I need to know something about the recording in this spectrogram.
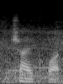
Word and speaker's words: trà quất: And if you're wondering and you're Vietnamese from the US, the northern accent is different and some things are pronounced different. So it's chai kwat here.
